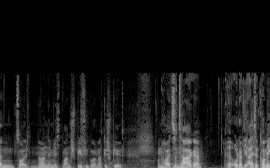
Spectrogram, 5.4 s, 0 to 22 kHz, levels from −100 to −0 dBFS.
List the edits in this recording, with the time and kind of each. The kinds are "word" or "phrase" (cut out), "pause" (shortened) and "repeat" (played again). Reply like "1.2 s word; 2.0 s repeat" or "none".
1.2 s word; 2.1 s word; 4.2 s pause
